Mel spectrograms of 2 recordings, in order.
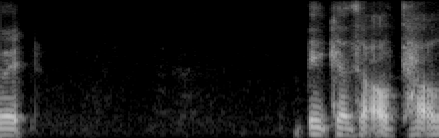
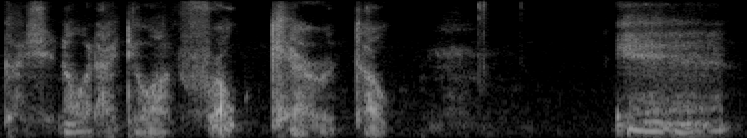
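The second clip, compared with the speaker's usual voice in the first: whisper; 5 semitones higher, 17 dB quieter than usual. Real, not acted. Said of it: "whispered confession to viewers".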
